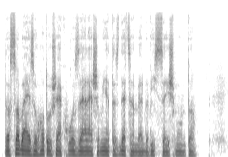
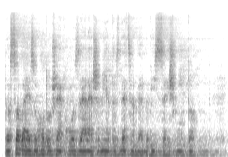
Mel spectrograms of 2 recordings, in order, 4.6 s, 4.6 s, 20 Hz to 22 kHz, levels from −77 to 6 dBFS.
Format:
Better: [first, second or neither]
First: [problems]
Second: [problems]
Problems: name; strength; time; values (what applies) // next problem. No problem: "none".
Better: first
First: none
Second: room echo; slight; dies away in 1.6 s // off-mic speech; somewhat distant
